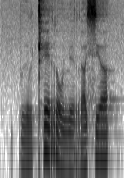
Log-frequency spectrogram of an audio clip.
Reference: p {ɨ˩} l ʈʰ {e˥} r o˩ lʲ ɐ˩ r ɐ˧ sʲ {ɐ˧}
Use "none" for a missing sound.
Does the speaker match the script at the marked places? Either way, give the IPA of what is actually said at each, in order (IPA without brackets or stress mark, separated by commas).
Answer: ɨ˩, e˥, ɐ˥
